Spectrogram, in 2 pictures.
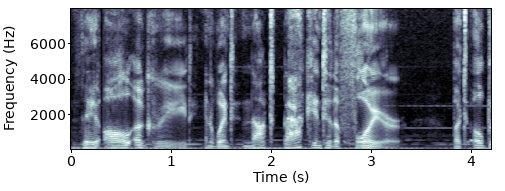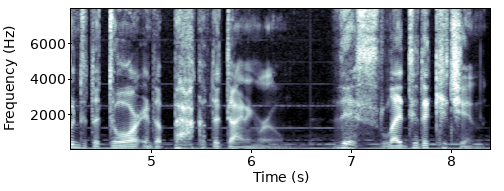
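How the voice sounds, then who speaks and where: A man reads scripted narration for a horror story. His voice is on the low side, and soft music plays behind him. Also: lively intonation, unhurried.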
